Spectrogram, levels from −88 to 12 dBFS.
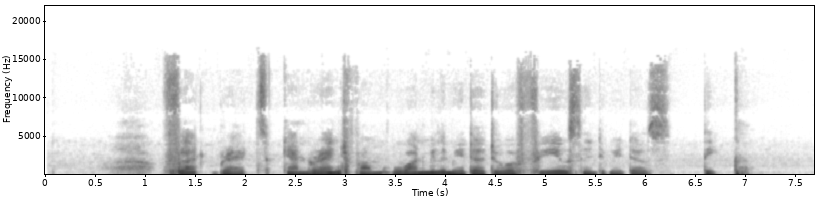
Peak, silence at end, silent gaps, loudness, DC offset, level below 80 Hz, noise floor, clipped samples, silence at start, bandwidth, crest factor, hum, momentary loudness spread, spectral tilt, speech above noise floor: -4 dBFS; 0.65 s; none; -21 LUFS; under 0.1%; -48 dBFS; -63 dBFS; under 0.1%; 0.75 s; 15.5 kHz; 18 dB; none; 15 LU; -6.5 dB/octave; 43 dB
